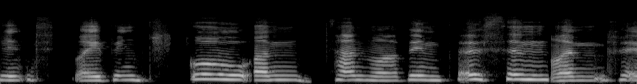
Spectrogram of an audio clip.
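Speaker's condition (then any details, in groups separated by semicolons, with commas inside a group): Athetoid spastic cerebral palsy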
